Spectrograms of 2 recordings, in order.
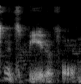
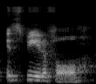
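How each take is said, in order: First: A breathy hush of awe; soft unvoiced "It's beautiful"; whispered. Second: Said in the usual way. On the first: Real, not acted. Repeats the praise, breathless hush.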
